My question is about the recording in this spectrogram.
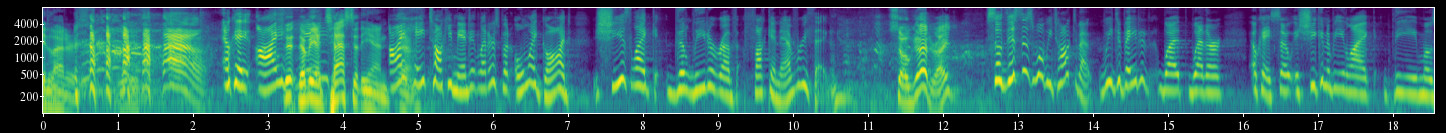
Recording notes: Canada 2020 hosted a LIVE event. LIVE showing of the Herle Burly Podcast.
